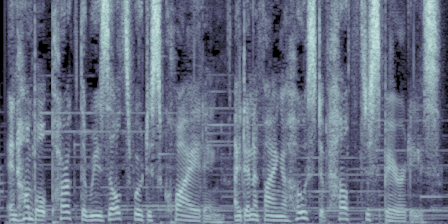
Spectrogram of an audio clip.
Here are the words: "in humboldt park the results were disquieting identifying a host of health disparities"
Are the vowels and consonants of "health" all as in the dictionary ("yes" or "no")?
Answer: yes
